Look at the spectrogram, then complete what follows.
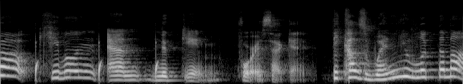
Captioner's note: speaks in Korean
